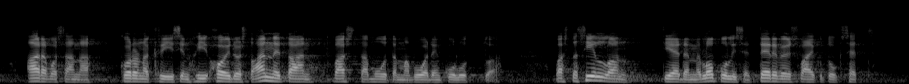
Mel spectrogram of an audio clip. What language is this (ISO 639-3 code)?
fin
